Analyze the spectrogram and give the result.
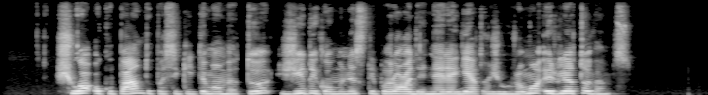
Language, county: Lithuanian, Kaunas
